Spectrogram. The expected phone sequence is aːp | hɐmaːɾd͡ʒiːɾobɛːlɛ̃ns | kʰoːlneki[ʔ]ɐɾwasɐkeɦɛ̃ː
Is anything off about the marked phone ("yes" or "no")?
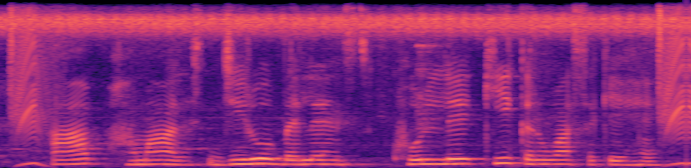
yes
